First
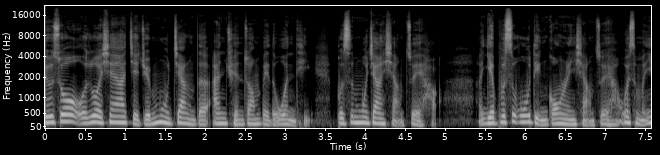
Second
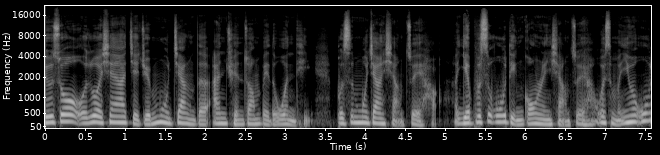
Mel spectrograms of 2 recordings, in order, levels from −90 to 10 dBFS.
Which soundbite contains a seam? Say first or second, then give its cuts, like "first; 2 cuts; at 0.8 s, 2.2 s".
second; 1 cut; at 5.0 s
